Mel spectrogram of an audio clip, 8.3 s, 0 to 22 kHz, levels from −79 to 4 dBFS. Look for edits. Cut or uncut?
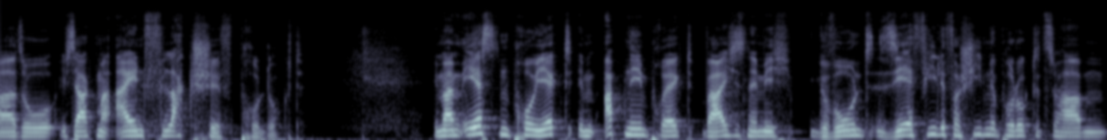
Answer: uncut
